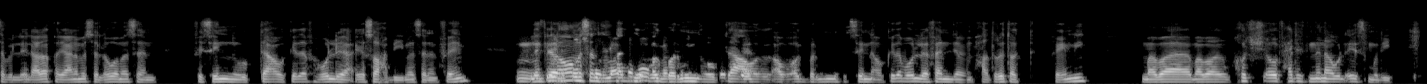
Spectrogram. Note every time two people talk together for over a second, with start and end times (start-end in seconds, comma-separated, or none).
5.3-7.8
